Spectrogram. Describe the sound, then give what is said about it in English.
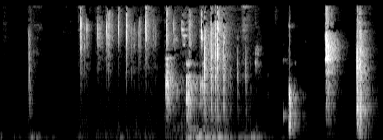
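Dice dropped beneath a desk clatter and tumble onto a hard surface below, a burst of sharp, irregular clicks and rattles, bouncing a few times before settling, with no talking. “I dropped my dice between, like, beneath my desk.”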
